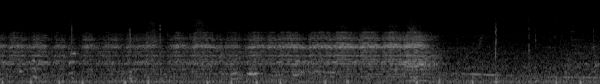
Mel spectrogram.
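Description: Electric potter's wheel motor whining steadily while it turns a large, heavy mass of clay. It cuts off about four seconds in and winds down in a falling tone.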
